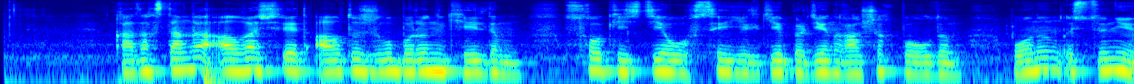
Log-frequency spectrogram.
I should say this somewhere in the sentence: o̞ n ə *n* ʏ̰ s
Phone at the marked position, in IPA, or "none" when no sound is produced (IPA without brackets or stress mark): ɴ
